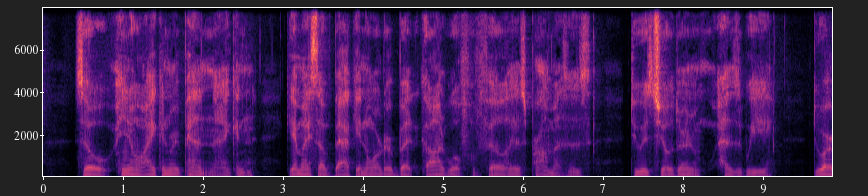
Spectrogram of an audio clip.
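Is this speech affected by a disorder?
Yes: ALS; affects hand function.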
